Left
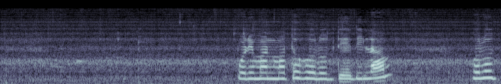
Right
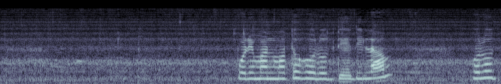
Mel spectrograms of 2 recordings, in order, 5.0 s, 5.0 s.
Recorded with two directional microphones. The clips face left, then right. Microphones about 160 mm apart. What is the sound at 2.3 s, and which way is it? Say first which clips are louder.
Speech: left 2 dB; 20° left (ahead or behind).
